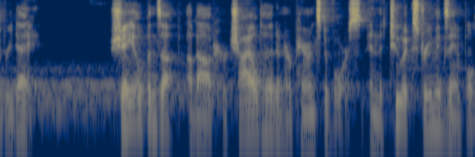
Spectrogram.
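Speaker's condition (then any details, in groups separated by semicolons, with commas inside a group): No condition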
